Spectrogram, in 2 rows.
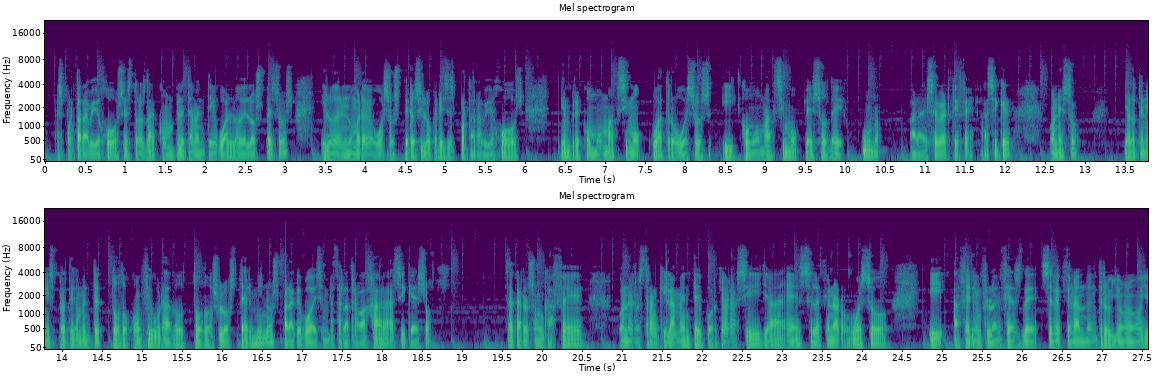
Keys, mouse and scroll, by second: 7.4 ctrl+click, 18.9-19.4 scroll down 3, 19.4 shift+middle click, 19.9 shift+middle click, 21.6 click, 22.0 shift+middle click, 23.1 ctrl+click, 23.5 shift+middle click, 24.1 middle click, 24.9 shift+middle click, 26.0 ctrl+click, 26.7 ctrl+click, 27.2 ctrl+click.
